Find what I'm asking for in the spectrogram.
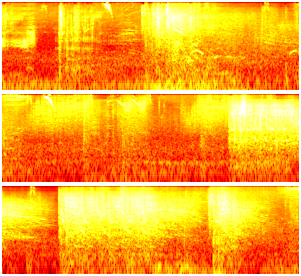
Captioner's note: gun firing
